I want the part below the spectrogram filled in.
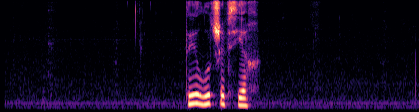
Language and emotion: Russian, neutral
